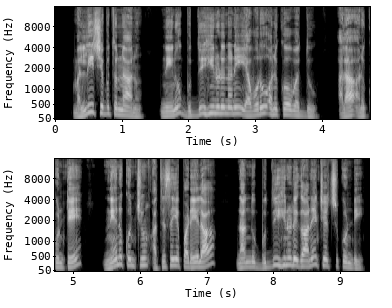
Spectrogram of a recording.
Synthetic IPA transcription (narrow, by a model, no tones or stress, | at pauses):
mɐɭːiːt͡ʃe̞but̪unːaːnu | ne̞ːnubud̪ːiɦinuɽunɐniɛʋɐɾuːɐnukɔːʋɐd̪ːu | ɐlaːɐnukuɳʈe̞ː | ne̞ːnuko̞ɲt͡ʃemʔɐt̪isɐjɐpɐɽɛːlaː | nɐnːubud̪ːiɦinuɽuɡaːne̞ːt͡ʃe̞ːɾt͡ʃukoɳɖi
